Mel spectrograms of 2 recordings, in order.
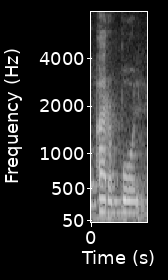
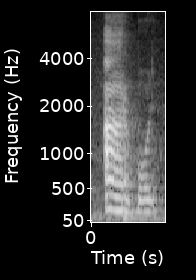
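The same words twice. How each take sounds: First: Árbol as "ar-BOL"; árbol with a heavy BOL; wrong final stress. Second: Árbol as "AR-bol"; árbol with stress up front, light ending; correct first-syllable stress. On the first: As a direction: stress árbol on the second syllable. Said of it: "Mas eu não digo". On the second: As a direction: punch the AR of árbol. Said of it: "eu digo árbol". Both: Shown as a demonstration.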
